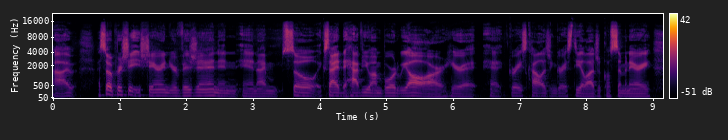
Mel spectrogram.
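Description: A man in a plain, everyday voice, fairly low pitched, at a moderate pace with fairly even intonation, on a very clean recording with a silent background. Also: hardly any pauses. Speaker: podcast host. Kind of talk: interview, scripted intro and casual chat.

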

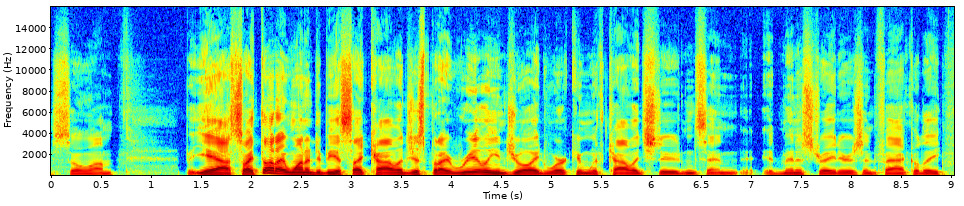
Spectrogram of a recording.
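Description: A plain, everyday voice from a man with an American accent, medium in pitch, at a moderate pace with ordinary pitch variation, on a very clean recording with a silent background. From Michigan, Pontiac. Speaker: college president. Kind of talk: interview. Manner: frequent fillers (um).

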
